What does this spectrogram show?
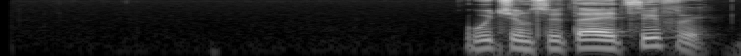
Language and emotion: Russian, positive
